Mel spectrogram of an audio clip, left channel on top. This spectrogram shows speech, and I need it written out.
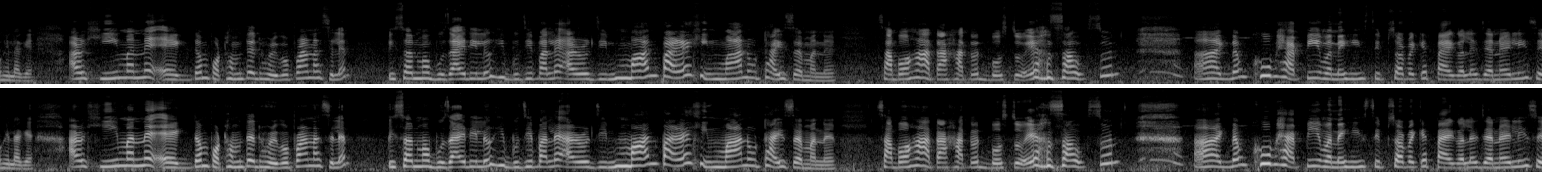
লাগে আৰু সি মানে একদম প্ৰথমতে ধৰিব পৰা নাছিলে পিছত মই বুজাই দিলোঁ সি বুজি পালে আৰু যিমান পাৰে সিমান উঠাইছে মানে চাব হা তাৰ হাতত বস্তু এয়া চাওকচোন একদম খুব হেপ্পী মানে সি চিপছৰ পেকেট পাই গ'লে জেনেৰেলি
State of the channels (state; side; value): quieter; left; 4.6 dB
